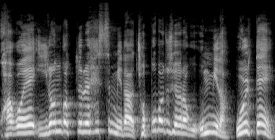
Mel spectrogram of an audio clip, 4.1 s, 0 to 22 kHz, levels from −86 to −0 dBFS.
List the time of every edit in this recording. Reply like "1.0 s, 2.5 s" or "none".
none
